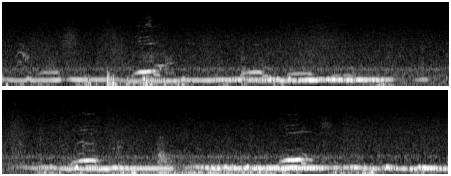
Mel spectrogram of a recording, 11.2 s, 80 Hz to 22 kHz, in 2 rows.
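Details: Grouse displaying at a spring lek in Colorado, 2023: a steady low hum holds throughout, with short rising whooping notes and upslurred hoots overlapping above it, a chorus of several birds calling.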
